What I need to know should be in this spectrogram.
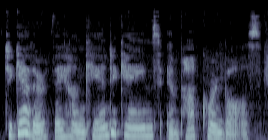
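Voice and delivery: plain reading voice

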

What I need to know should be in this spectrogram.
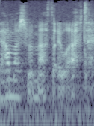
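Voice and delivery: whisper. Real, not acted. Confessing the messy classroom.

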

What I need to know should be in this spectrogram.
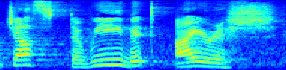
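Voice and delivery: slow, playful Irish lilt; amateur Irish brogue, drawn out; Irish accent. Pretend. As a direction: put on your best Irish accent. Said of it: "that was my best Irish accent".

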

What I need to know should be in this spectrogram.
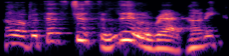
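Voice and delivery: a hint of a mother calmly dismissing; lightly voiced mom shrugging off a rat; imitating mom. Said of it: "how my mom would react".

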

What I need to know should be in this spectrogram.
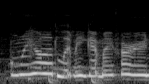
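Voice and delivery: high, loud excited gasp at the cute dog; excited squeal. Retold or imitated. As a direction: grab the phone, thrilled. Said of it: "I'm like".

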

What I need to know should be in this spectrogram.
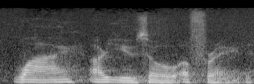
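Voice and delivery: slow, deliberate question; measured recitation. Acted. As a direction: lead the congregation through it word by word. Recites key question with congregation.

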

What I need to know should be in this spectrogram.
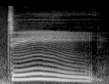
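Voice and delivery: "ジー" as a d plus long ee, "dee"; drawn-out "ジー" with a hard d; English letter D. Shown as a demonstration. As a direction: tap the tongue, then hold "ジー" as "dee". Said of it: "という子音と".

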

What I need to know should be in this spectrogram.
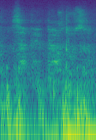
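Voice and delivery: hushed whisper in hiding; whispering while hiding. Real, not acted. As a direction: whisper so they won't hear.

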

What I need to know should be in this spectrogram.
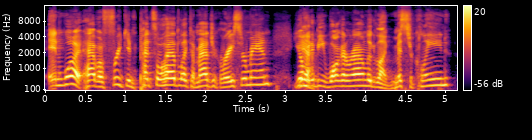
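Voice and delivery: indignant. Acted. Indignant about shaving advice.

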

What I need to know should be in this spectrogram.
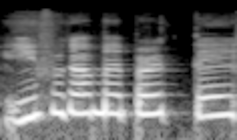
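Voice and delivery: high, plaintive retold question; wounded accusation. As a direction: whine it in disbelief, pitched well up. Retells accusing mom on phone.

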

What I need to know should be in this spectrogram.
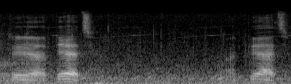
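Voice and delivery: ordinary delivery

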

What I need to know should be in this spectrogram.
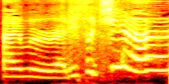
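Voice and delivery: loud, drawn-out cheer shout; excited cheerleader. Acted. Cheerleader announces herself to the squad, excited. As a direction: belt it out slowly like a cheer.

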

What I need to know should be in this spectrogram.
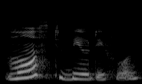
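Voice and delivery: very slow, deliberate most beautiful; slow model phrase. Shown as a demonstration. Teacher modelling the superlative for students, very slowly. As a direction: drag out most beautiful for the class. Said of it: "তখন সেখানে হবে".

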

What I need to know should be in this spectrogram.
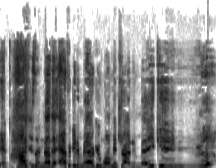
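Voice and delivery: tearful and high, breaking; crying. Real, not acted. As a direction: keep sobbing through the complaint. Crying about rumors.

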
